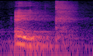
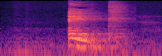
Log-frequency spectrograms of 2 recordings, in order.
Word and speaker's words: ache: Por ejemplo, en las palabras chemist, chemist, o en la palabra ache, ache.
